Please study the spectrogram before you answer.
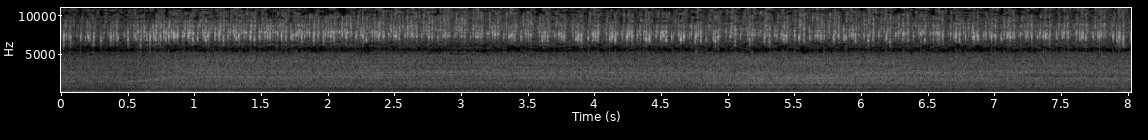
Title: jrsc belt squeal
